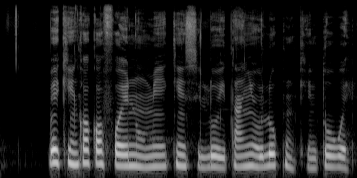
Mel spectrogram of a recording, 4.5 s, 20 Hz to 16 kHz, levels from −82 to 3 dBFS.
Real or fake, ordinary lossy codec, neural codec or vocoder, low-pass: real; none; none; 14.4 kHz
